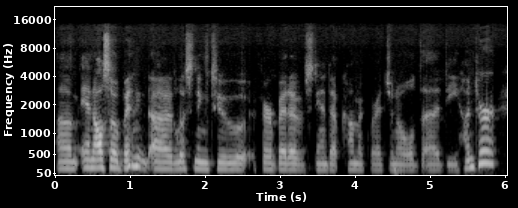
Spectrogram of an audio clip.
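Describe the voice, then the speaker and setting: A man's voice: a little high, normal speed, a little mellow, dull audio. A man co-hosting a podcast in a laid-back, agreeable, casual conversational style. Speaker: podcast co-host. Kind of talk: casual chat.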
